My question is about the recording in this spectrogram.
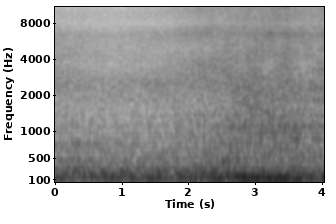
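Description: Low rumble of a road vehicle going by, swelling to its loudest about three seconds in.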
